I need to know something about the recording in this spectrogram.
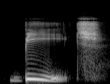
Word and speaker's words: beach: just quickly zero zero beach this one is the e as in he beach you'll see your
